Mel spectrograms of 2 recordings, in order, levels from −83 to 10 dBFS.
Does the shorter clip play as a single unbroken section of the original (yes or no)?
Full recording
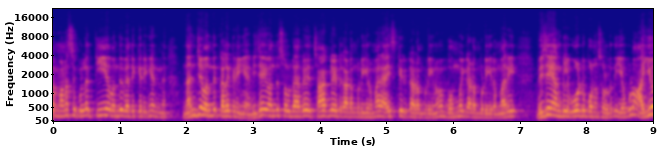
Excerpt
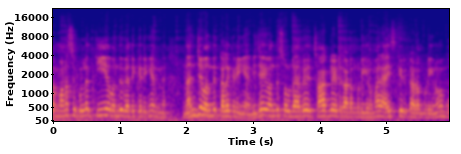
yes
